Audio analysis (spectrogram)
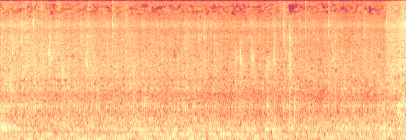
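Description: Ginger garlic paste frying in a pan after the onions have softened, a steady broadband sizzle with a faint watery hiss running throughout, close and continuous with no talking.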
